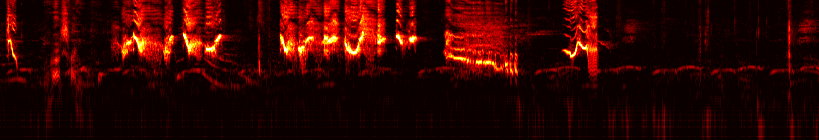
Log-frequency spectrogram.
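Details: Zoo superb lyrebird in Adelaide imitating a DSLR: clustered clicks and squawky chirps, a harsh buzzy rasp, then quieter repeated soft notes fading out.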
